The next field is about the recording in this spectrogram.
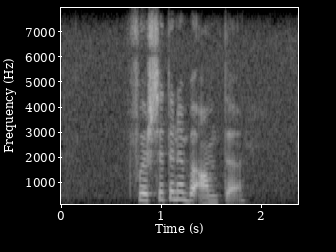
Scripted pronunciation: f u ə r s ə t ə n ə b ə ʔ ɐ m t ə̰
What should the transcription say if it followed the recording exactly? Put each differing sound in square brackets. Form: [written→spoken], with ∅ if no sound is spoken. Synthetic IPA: f u ə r s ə t ə n ə b ə ʔ ɐ m t ə̰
